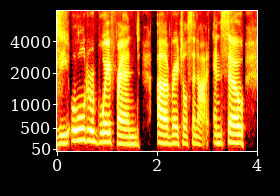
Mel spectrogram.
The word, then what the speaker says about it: Sennott: Is it Rachel Sennott?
